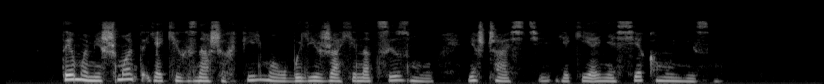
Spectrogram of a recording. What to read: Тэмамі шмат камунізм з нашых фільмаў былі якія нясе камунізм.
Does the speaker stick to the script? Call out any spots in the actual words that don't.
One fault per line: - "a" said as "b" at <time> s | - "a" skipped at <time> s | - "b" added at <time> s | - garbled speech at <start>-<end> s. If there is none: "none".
- "камунізм" said as "якіх" at 1.6 s
- "жахі нацызму няшчасці" added at 3.3 s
